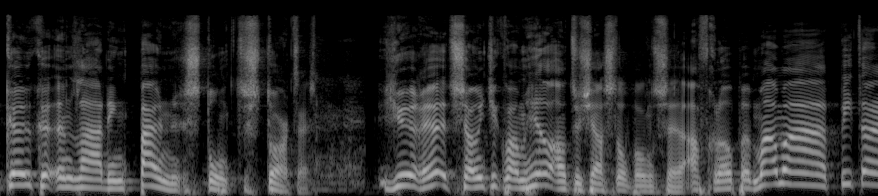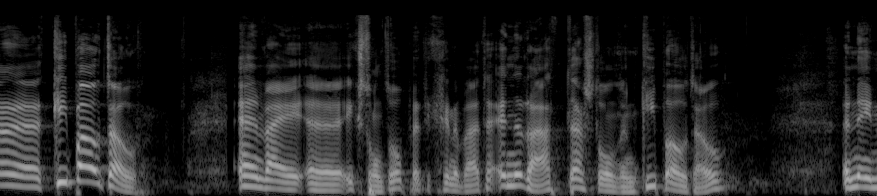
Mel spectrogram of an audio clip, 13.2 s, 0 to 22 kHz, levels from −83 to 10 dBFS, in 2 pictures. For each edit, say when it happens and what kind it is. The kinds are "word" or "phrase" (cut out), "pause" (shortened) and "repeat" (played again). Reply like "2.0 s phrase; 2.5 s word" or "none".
2.7 s pause; 8.3 s pause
